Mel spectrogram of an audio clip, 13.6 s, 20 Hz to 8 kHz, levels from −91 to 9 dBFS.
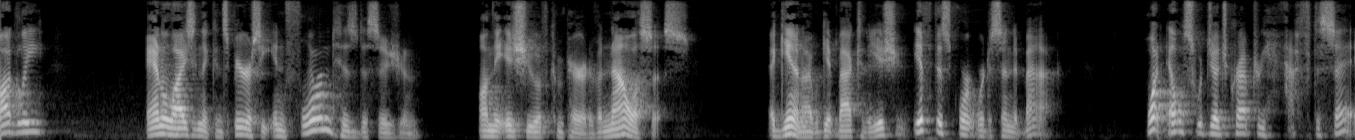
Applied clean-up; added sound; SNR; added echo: neural mask model DeepFilterNet 3.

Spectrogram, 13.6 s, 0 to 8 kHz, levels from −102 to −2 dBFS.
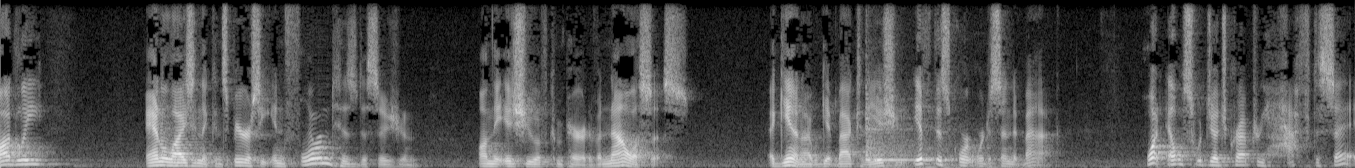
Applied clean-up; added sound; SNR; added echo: none; Dishes, pots, and pans; 10 dB; none.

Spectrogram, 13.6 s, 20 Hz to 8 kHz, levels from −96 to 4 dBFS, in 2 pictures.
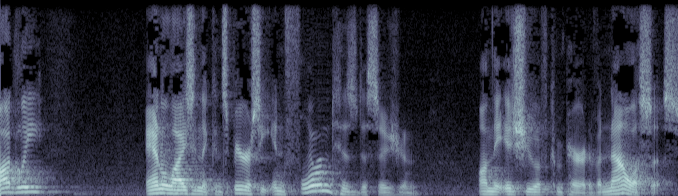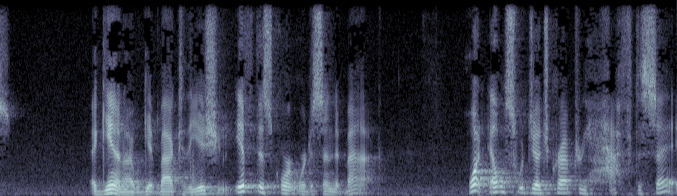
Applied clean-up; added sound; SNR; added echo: none; none; none; none.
